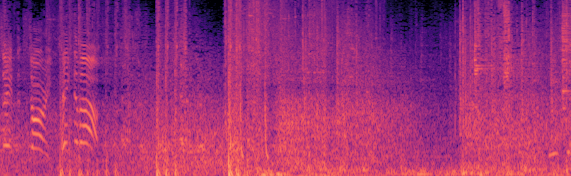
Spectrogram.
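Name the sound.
gunfire in the video game Mass Effect Andromeda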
